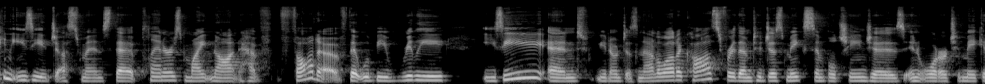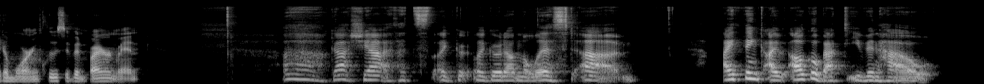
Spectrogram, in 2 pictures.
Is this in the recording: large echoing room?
no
